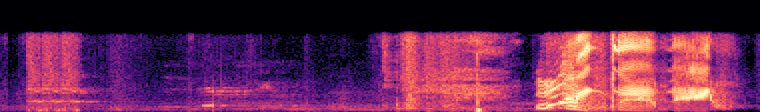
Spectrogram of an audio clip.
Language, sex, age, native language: Icelandic, male, 9, Icelandic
